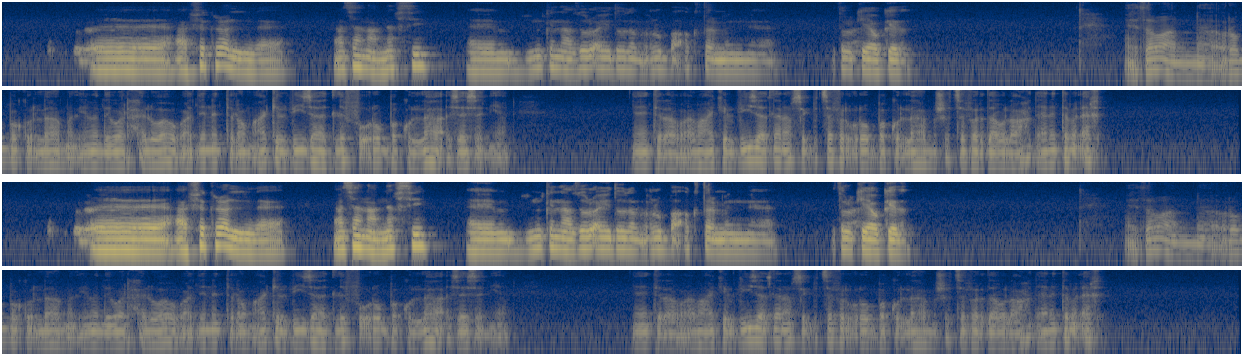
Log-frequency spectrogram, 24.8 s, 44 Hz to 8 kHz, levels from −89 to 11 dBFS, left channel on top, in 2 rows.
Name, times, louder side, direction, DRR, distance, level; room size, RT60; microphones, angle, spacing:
voice 1, 0.7-2.8 3.3-4.3 4.7-7.7 8.4-9.1, right 6 dB, 50° right, 0.3 m, -22 dB
voice 2, 10.8-17.5 18.7-23.4, left 3 dB, 40° left, 0.5 m, -33 dB
6.4 x 4.6 x 3.6 m
head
